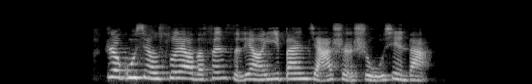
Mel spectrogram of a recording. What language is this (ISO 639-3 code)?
zho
